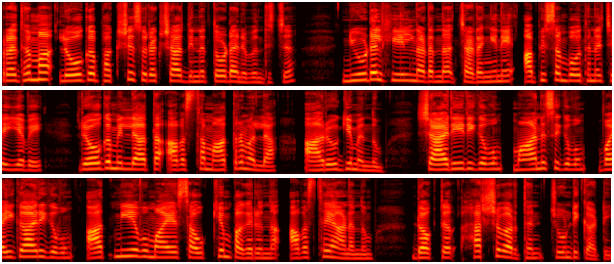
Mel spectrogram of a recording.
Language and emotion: Malayalam, neutral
